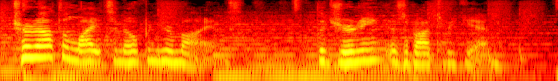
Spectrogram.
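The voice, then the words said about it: Dramatic announcer voice. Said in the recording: “That's my announcer voice.”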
